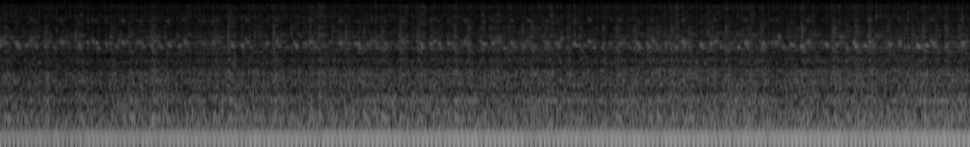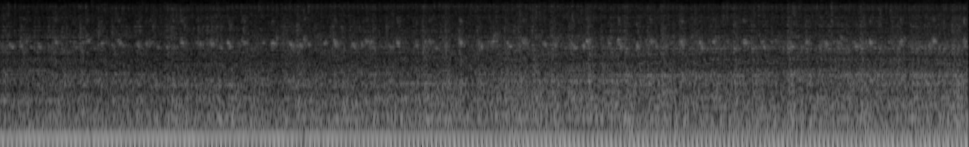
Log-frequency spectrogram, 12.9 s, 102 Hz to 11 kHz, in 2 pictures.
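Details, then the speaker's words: Jeep YJ Wrangler 2.5 with a hood stack, before an upgraded fuel injector install: a steady low idle runs a little, then goes super rich (owner believes) and stumbles, sometimes stalling; faint belt chirp from moisture. "so you're going to hear it run it runs a little bit and then it gets super rich i believe and you're going to hear it kind of stumble"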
